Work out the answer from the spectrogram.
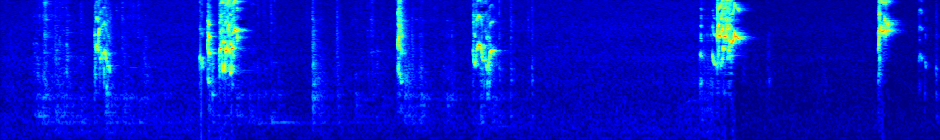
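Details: Lively rosy-faced lovebird chirping: a run of harsh, high calls of varied length, some doubled and scratchy, with soft clicks between and two loud shrieks near the end.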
